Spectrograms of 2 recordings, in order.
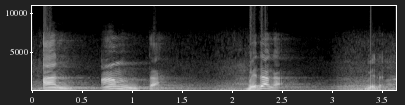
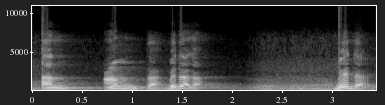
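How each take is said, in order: No difference in how they are said.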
